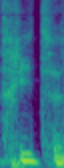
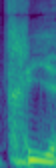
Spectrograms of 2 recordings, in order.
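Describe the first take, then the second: First: The final t is sounded. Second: The final t is silent. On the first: The speaker calls it wrong. "et pas trite" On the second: The speaker calls it right. "on prononce tri"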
